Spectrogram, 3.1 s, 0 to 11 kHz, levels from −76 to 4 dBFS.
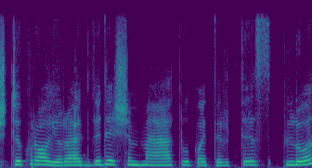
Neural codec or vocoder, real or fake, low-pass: codec, 16 kHz in and 24 kHz out, 0.8 kbps, FocalCodec, streaming, 65536 codes; fake; 9.9 kHz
